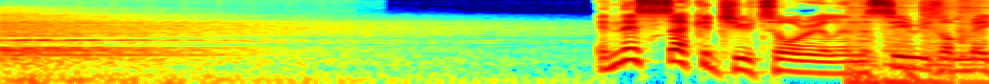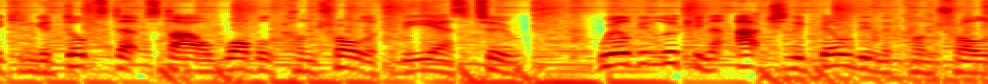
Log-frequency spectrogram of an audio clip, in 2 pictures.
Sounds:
speech, music

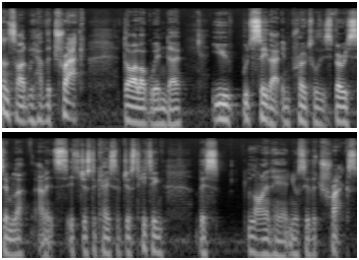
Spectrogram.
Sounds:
speech

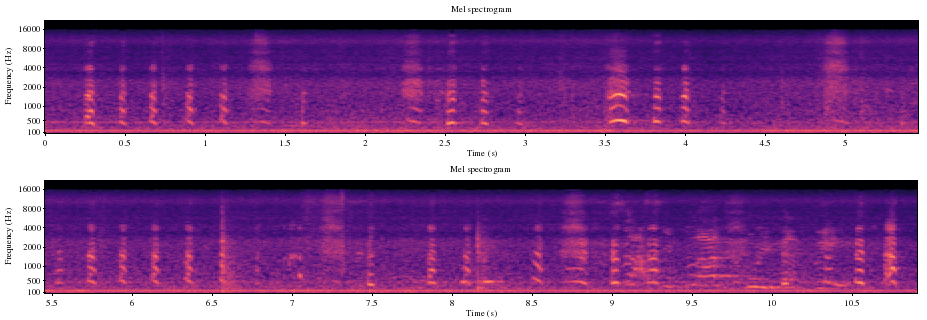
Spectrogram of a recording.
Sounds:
speech

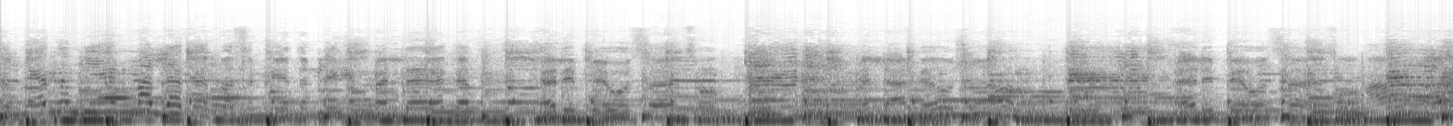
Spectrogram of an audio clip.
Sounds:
music

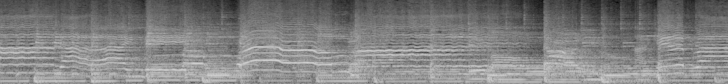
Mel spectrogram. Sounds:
music

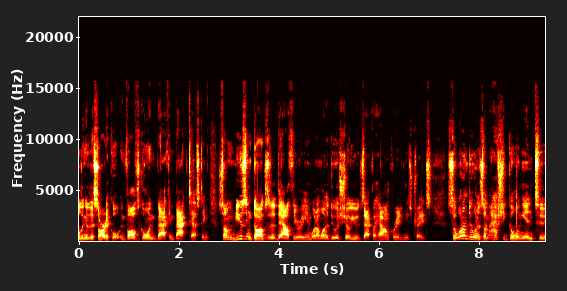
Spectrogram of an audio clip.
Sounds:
speech

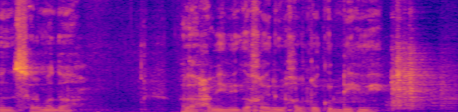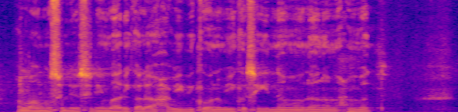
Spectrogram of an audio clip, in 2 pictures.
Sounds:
man speaking, speech

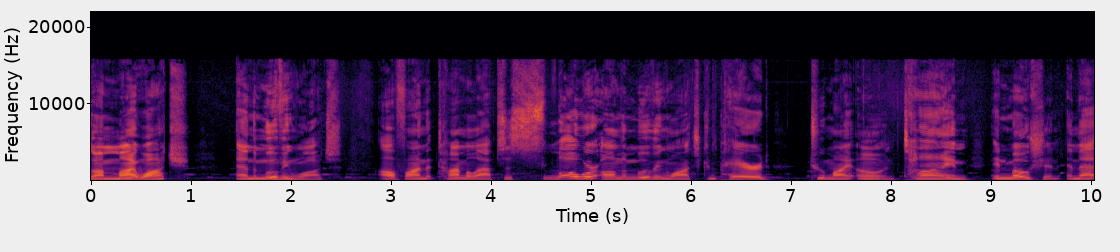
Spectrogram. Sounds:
speech

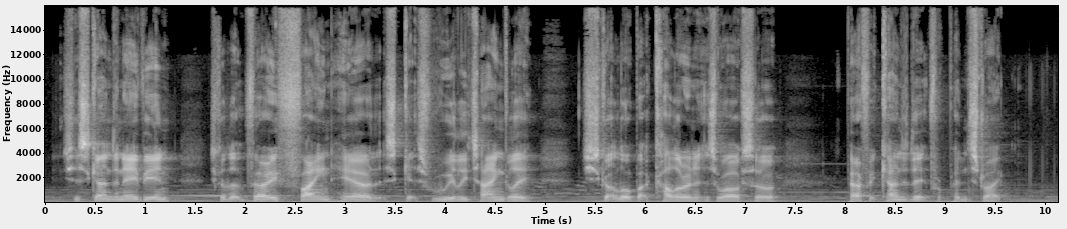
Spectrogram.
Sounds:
music, speech

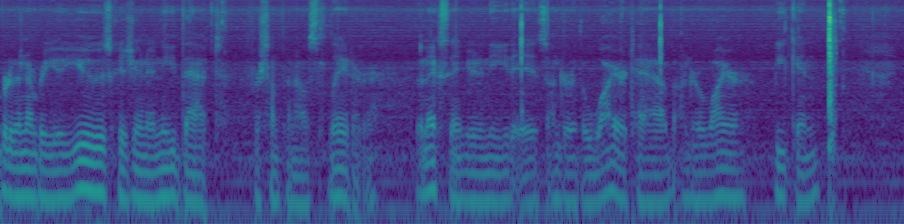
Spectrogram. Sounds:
speech

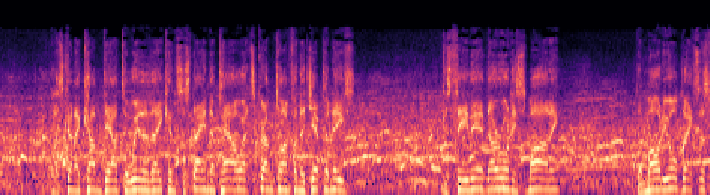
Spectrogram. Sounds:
speech

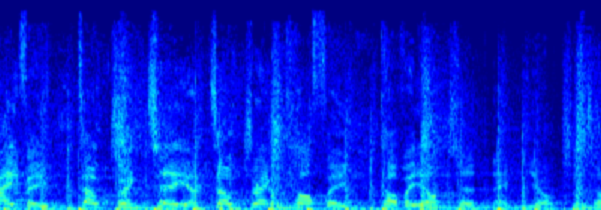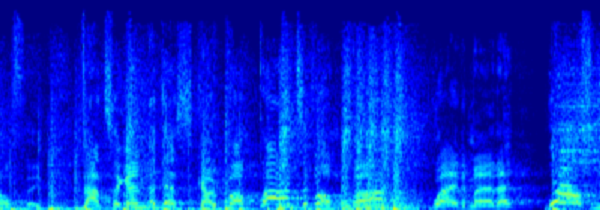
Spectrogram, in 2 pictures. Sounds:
music, reggae

